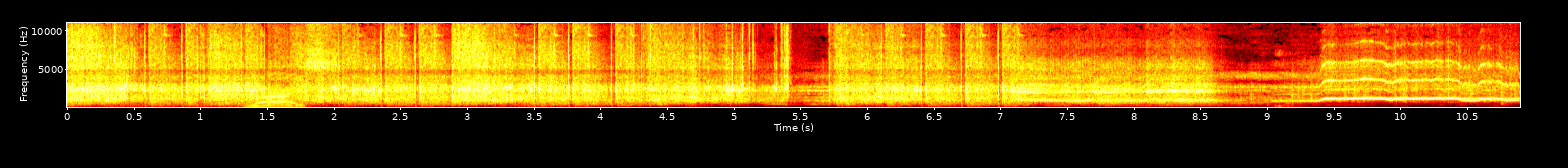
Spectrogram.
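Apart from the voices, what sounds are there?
gunshots in Western Sniper video game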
